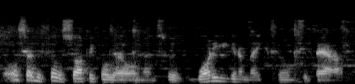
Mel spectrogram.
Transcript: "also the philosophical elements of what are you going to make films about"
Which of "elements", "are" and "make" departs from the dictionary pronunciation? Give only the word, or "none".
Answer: none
